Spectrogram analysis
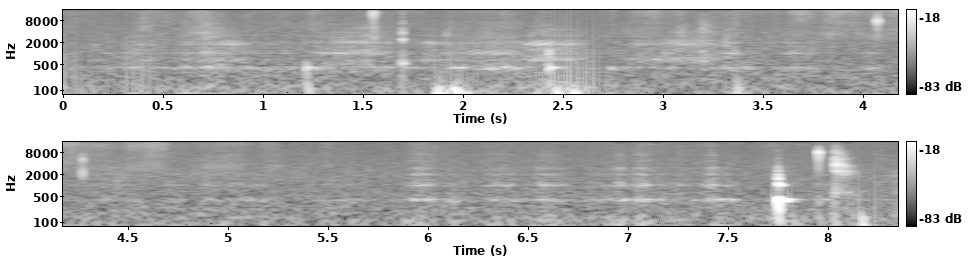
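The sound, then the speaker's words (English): A pencil scratches on paper as squares are drawn: faint, continuous rasping strokes with a few louder bursts of scraping. “So you can draw a few more squares or something”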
